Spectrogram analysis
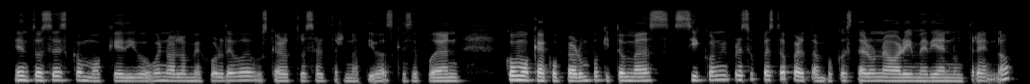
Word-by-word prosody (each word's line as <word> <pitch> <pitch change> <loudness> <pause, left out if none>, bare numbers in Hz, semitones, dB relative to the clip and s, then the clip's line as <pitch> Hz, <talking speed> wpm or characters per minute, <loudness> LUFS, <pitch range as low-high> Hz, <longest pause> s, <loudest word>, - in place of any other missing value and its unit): Entonces, 190 -1 +2
como 175 -4 -2
que 165 0 0
digo, 160 0 -1
bueno, 175 0 0
a - - +2
lo 165 0 -1
mejor, 165 +1 -2
debo 180 +2 +2
de 190 - +2
buscar - - -3
otras 165 +1 -6
alternativas 160 +2 -5
que 160 - -13
se 160 0 -6
puedan 160 +1 0 0.4
como 200 -1 +7
que 190 -1 +5
acoplar 170 -1 +3
un 180 +2 +1
poquito 185 -1 0
más, 180 +1 0
sí, 190 -1 -3
con 200 +1 0
mi 215 - -1
presupuesto, 240 +4 -1
pero 185 -2 +4
tampoco 160 +2 -4
estar 170 0 0
1 170 -1 +1
hora 160 0 +4
y - - +1
media 160 0 +1
en 155 0 -2
un 155 -1 -5
tren, 180 +9 -2
¿no? 260 +3 -1
175 Hz, 215 wpm, -24 LUFS, 160-190 Hz, 0.4 s, como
